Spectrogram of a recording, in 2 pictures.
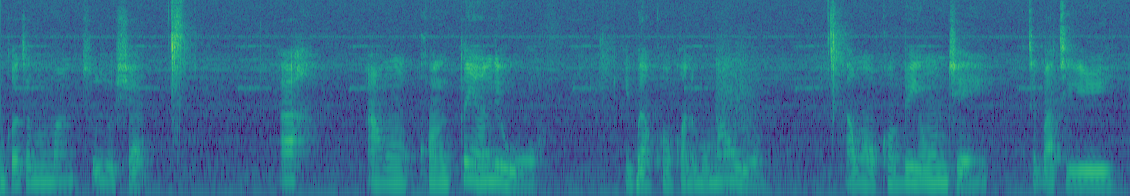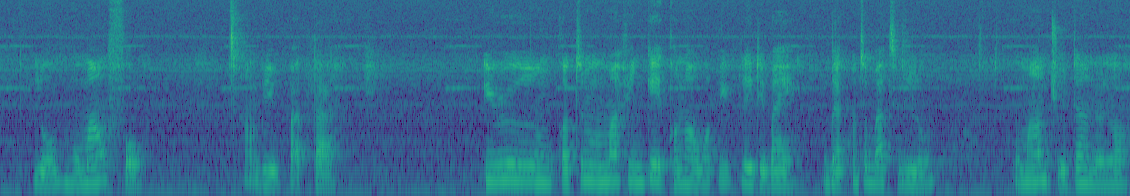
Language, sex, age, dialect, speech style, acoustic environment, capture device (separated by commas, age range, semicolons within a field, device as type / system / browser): Yoruba, female, 25-34, Nigeria - Lagos Yoruba, happy; focused, construction, mobile / Linux / Chrome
